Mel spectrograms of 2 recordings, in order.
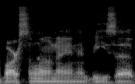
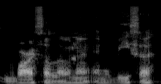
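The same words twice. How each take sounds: First: The c and z sound like s. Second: The c and z sound like th.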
